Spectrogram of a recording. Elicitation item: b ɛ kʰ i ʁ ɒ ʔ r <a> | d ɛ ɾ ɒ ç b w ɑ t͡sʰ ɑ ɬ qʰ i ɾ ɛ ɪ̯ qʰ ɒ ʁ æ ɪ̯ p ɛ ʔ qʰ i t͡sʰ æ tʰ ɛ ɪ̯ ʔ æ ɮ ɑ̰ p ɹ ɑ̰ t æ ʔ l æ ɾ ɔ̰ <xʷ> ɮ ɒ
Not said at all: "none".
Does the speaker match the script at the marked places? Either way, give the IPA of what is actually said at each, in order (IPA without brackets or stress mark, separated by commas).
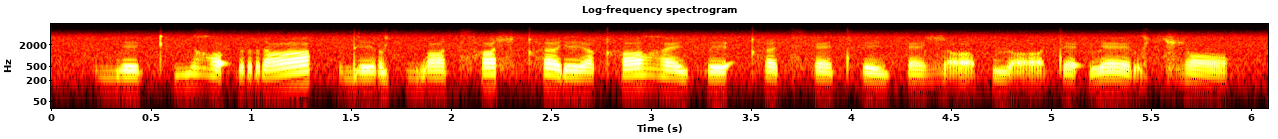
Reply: ɑ, ç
